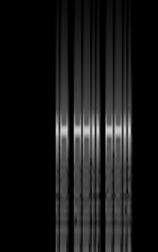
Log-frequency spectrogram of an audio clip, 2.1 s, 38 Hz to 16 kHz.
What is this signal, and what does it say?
Morse code, heard as a keyed tone, about 40 wpm, 700 Hz. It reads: AZZ
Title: USA Call Sign Postfixes - 3 Letters 40wpm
